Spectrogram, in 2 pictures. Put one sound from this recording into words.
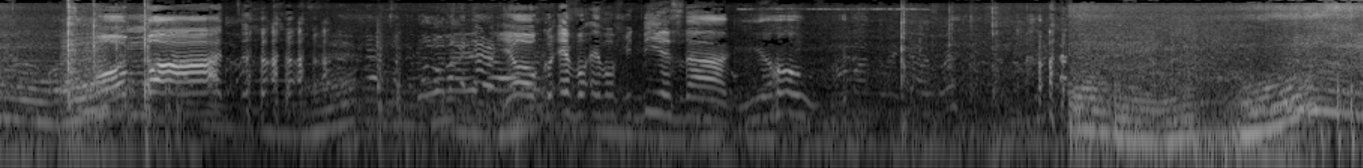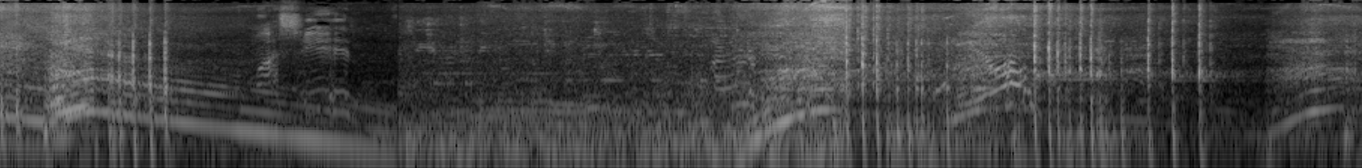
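Car engines rev loudly and roar past, their pitch climbing and falling.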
